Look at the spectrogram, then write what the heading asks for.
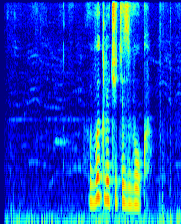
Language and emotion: Russian, neutral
